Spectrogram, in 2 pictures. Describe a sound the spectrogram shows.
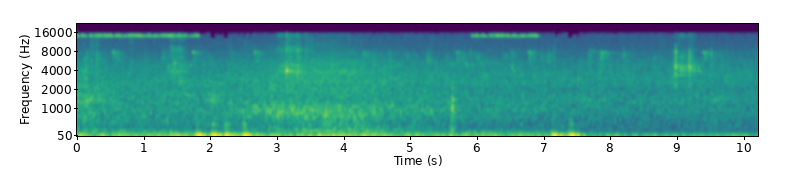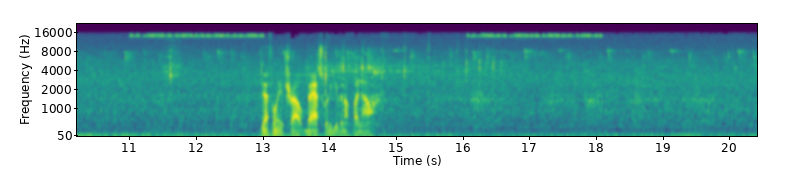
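River water flows and ripples close by outdoors.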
